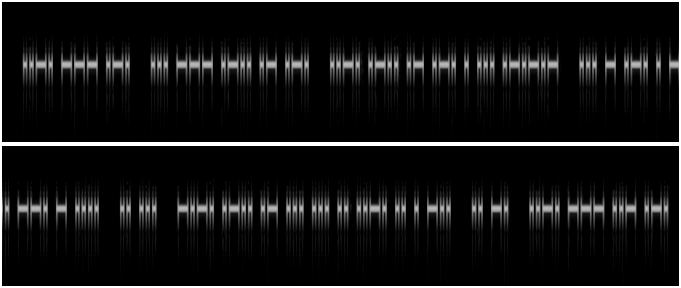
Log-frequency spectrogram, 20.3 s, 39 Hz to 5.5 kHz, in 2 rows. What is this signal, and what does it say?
Morse code, heard as a keyed tone, about 25 wpm, 600 Hz. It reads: FOR SOLAR FLARES. STRENGTH IS CLASSIFIED IN FOUR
